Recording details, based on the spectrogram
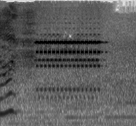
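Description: A cellphone rings with a short, steady electronic tone that lasts about a second, right after a brief voice is heard. The ringtone is clear and close in a quiet room.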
